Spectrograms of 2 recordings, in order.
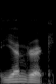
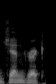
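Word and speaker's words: Jendrik: we got to see yendrick it's yendrick not jendrick i'm sorry my bad i should have realized that um i heard him pronounce his name so that's how i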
